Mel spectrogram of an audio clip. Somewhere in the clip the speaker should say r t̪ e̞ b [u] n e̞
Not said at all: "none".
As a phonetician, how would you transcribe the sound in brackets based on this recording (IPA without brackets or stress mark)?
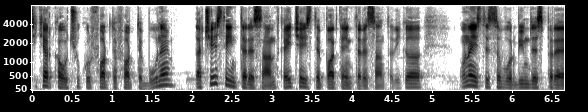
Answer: u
